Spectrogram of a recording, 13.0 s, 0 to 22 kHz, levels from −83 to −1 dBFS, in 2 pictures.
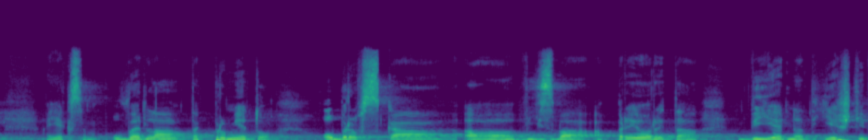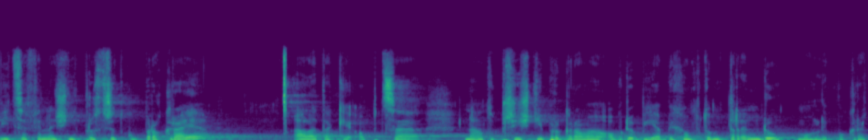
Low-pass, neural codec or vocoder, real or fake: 14.4 kHz; none; real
